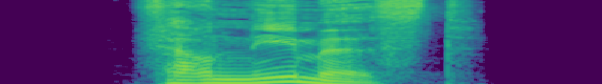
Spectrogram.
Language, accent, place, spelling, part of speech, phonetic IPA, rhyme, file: German, Germany, Berlin, vernehmest, verb, [fɛɐ̯ˈneːməst], -eːməst, De-vernehmest.ogg
- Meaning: second-person singular subjunctive I of vernehmen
